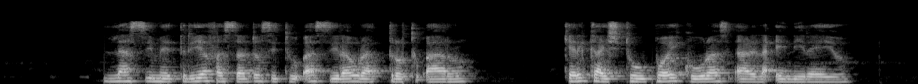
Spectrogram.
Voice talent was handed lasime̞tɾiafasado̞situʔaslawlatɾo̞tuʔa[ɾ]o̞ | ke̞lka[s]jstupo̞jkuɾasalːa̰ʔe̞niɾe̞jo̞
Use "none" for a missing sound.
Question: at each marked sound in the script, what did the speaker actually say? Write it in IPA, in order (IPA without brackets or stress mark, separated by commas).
ɾ, none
